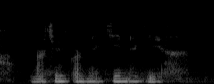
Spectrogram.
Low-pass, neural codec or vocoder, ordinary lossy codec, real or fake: 7.2 kHz; autoencoder, 22.05 kHz, a latent of 192 numbers a frame, VITS, trained on one speaker; none; fake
